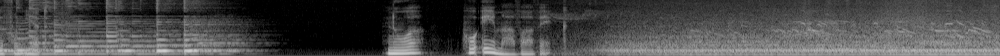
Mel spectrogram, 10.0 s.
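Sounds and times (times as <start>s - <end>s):
speech: 0.0s - 1.4s, 3.9s - 5.6s
blue boat engine droning: 5.8s - 9.9s
water splashing: 6.0s - 9.9s.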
